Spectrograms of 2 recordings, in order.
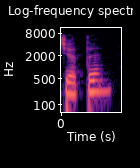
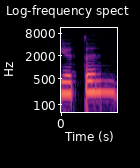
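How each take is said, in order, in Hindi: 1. शब्द j ध्वनि से शुरू होता है। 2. शब्द y ध्वनि से शुरू होता है। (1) "य ना होकर उसको ज की तरह यूज कर देते हैं" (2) "य ना होकर उसको ज की तरह यूज कर देते हैं"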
